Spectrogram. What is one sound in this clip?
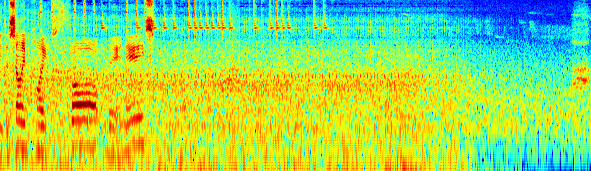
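A forklift engine idles with a low hum.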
